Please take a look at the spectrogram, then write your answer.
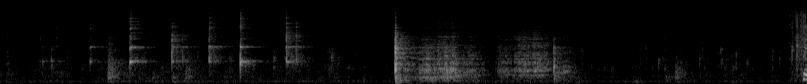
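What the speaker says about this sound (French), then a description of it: "Maintenant, on met les oignons coupés grossièrement." Coarsely chopped onions going into a pot of chicken Massaman curry with potatoes, a series of clattering knocks and scrapes from a utensil, then a louder rustling tumble as the pieces drop in; no talking.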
